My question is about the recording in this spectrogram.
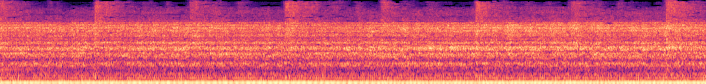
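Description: Diesel engines of crawler bulldozers running steadily as they push earth and gravel: an even, continuous low drone.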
